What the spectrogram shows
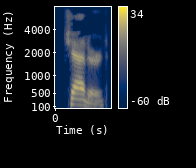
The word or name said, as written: chattered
